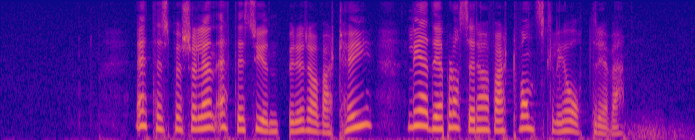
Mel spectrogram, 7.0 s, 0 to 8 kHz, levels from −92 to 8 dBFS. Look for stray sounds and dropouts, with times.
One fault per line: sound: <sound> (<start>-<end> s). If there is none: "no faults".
sound: dropout (2.8-2.9 s)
